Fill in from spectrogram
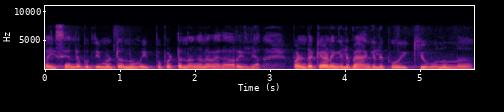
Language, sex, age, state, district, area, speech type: Malayalam, female, 30-45, Kerala, Kannur, rural, spontaneous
